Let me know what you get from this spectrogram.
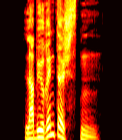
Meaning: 1. superlative degree of labyrinthisch 2. inflection of labyrinthisch: strong genitive masculine/neuter singular superlative degree
- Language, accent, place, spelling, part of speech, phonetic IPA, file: German, Germany, Berlin, labyrinthischsten, adjective, [labyˈʁɪntɪʃstn̩], De-labyrinthischsten.ogg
